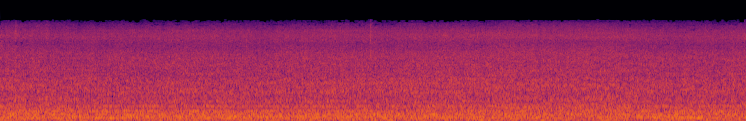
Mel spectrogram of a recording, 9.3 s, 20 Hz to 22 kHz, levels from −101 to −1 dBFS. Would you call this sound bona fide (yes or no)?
no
